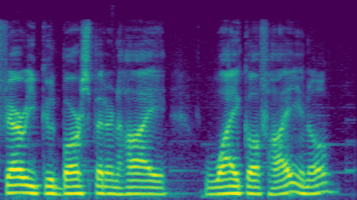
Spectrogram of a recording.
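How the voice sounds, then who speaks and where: A man's dark, mellow voice with a Dutch accent, medium in pitch, flat and monotone, at a moderate pace. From Netherlands. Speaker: crypto trading YouTuber. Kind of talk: market analysis tutorial. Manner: casual, with fillers.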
